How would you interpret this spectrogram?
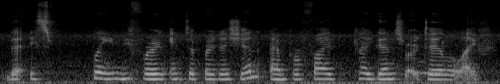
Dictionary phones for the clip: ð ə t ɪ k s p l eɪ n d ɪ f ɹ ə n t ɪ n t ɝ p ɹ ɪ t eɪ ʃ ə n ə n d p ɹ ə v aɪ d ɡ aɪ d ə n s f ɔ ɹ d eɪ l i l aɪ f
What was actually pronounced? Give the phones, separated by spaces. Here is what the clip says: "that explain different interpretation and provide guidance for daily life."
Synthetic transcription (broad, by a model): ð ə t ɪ s p l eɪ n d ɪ f ɹ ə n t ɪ n t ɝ p ɹ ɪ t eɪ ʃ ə n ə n p ɹ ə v aɪ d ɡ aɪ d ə n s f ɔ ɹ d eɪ l l aɪ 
